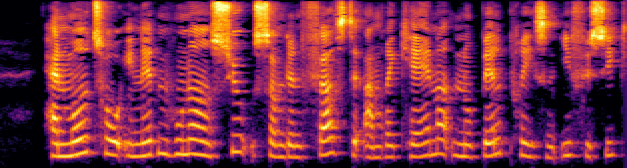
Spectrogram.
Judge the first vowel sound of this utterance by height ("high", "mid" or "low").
low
